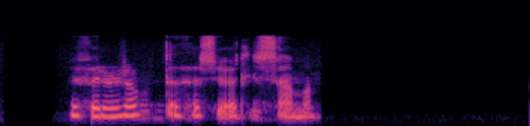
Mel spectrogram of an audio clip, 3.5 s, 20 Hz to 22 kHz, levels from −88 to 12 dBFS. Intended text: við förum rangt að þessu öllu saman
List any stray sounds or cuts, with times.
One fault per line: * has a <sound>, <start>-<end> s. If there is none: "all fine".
all fine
